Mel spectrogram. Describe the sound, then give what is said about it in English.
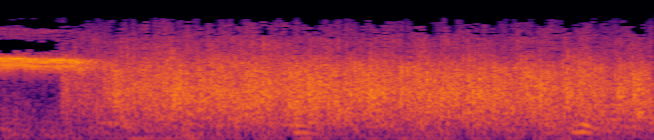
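A single short, shrill whistle blast, blown to end a round of a game, sounds for about half a second, then a steady wash of audience applause takes over and continues loudly to the end. “The end of that round, Clement Freud, speaking as a whistle when, gained that all-important extra point.”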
